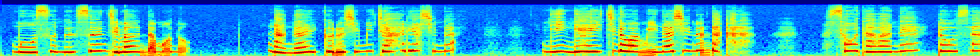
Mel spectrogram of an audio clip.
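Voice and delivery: high, quick, slurring woman's urging; drunken insisting. A narrator's reading. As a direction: nag him drunkenly. Dying drunk woman rambling.

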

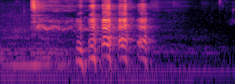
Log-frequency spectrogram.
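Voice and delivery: loud, high laugh; burst of laughter. Real, not acted. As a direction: crack up at the joke. Laughs at the mock oath.

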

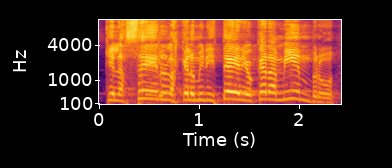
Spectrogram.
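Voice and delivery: loud, fervent preaching to the congregation; impassioned pastor rallying his church; preaching at full force. Acted. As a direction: drive the call to unity home from the pulpit. Preaching the climax of the sermon.

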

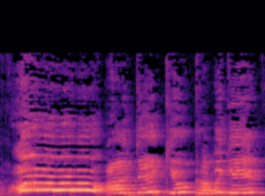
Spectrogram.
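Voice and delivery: high, loud mock-shocked oh; mock outrage. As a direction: act scandalised.

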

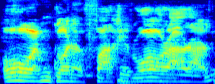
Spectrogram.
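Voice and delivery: growled orc roar, trailing into rah-rahs; burly orc voice. Acted. Co-host demonstrating a stock orc character, burly orc voice. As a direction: voice a big burly brute. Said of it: "when I start voicing a character like".

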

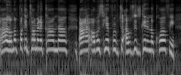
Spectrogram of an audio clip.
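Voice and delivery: high-pitched, hurried imitation of a complainer; indignant protest. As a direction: mimic a driver making excuses. Acts driver protesting a ticket.

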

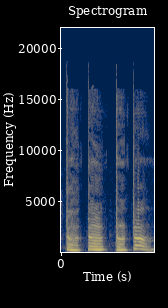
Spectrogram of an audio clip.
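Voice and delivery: high dun-dun music sting; imitated dramatic sting. Capping the Snake joke, mock game-over jingle. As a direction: mouth a dramatic four-note sting, high.

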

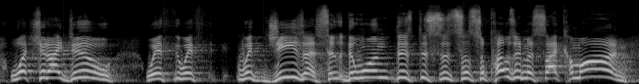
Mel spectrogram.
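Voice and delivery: high-pitched, stumbling plea; acting out a leader losing his grip; exasperated appeal. Pilate appeals to the mob.

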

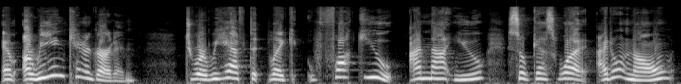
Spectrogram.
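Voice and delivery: worked-up real anger; angry rant. Real, not acted. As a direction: let the frustration boil over. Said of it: "I'm getting angry".

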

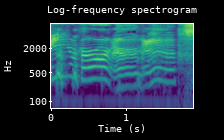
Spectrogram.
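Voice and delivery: high screeching electronic squeal; piercing feedback noise done by mouth; imitated mic screech. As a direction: imitate a screaming, glitching microphone. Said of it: "It was, like, properly screaming".

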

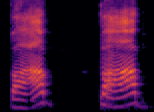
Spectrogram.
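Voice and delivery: mock yell to a customer, building to the final Bob; calling out the window. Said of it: "Then I'd be yelling out the window".

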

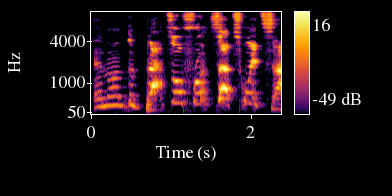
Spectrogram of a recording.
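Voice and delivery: slow loud shout. Acted. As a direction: bellow it out slowly.

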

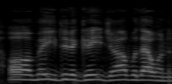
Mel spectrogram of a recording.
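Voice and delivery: lightly mocked-up Scottish compliment; Scottish accent. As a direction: imitate a Scot giving praise. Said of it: "Scottish people are so nice. They're like".

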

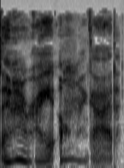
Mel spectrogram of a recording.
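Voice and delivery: breathy conspiratorial whisper; half-secret nostalgic whisper; whispered aside. Real, not acted. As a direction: whisper it to the audience.

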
